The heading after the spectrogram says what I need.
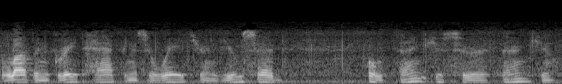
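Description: In a muffled, noisy old radio recording, an actor plays a haunted, desperate male stage magician recounting a terrifying ordeal. He narrates haltingly in the first person, repeating words in an overwrought old-time radio drama style, pleading and tormented. His voice is lowish and close to everyday, with fairly even intonation.

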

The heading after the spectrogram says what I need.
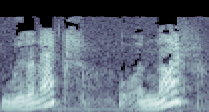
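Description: An earnest man hosts a comic radio advice segment. His husky voice swings widely in pitch as he speculates darkly with mock seriousness. The sound is a little dull, like radio. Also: huge pitch swings, full character voice. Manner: mock-serious, conversational, deliberate. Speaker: advice show host reading listeners' letters. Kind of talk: comic radio monologue, reading and answering letters. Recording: slightly dull radio recording.

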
